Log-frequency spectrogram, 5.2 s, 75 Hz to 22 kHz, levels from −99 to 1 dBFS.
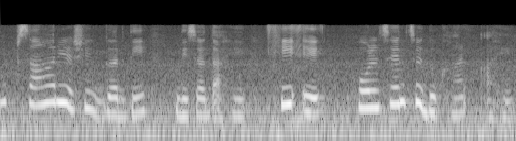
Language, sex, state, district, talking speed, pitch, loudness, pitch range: Marathi, female, Maharashtra, Chandrapur, 130 wpm, 285 Hz, -15 LUFS, 220-335 Hz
